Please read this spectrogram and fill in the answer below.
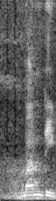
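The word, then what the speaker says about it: Mundie: So Mundy Place, Bray Park, and as Barry said, M-U-N-D-I-E is Mundy. It's not M-U-N-D-Y. So it's Monday, like, and please do include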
